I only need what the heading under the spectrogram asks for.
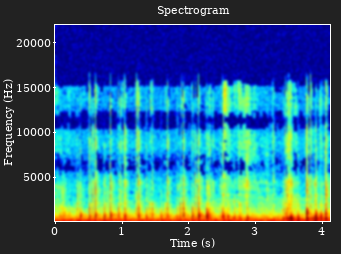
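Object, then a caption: Plastic hairbrush. Long nails tap and scratch the hollow shell of a hand-sized pink plastic detangling hairbrush. About twenty quick, dry, hollow clicks sit over a soft scratchy rustle, with no ring after each tap. The taps grow louder and denser toward the end.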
